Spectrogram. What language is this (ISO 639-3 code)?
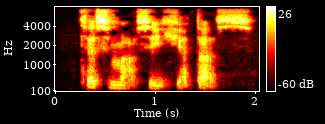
kab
